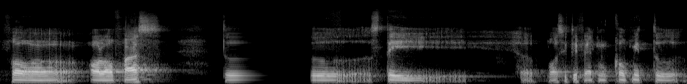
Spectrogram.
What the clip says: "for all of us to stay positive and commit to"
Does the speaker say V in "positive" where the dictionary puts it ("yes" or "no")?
no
